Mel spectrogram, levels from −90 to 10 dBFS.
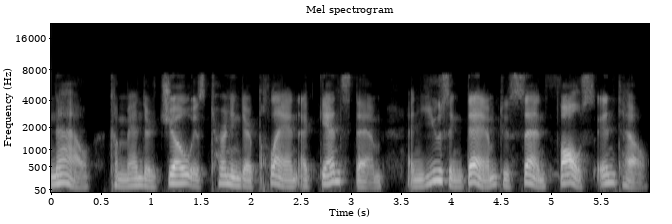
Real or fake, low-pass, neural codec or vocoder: real; 7.2 kHz; none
